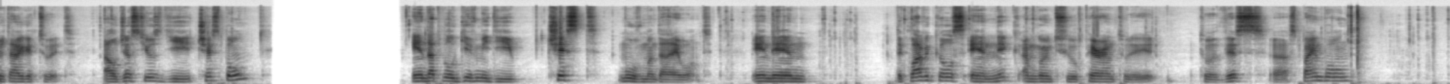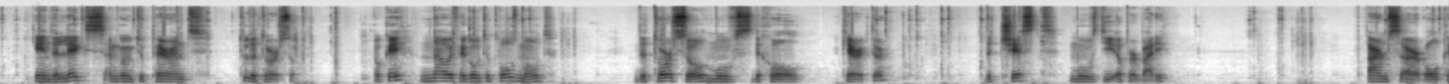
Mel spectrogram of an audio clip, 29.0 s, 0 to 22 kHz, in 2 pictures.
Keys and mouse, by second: 2.1 r, 3.6 middle click, 4.2 r, 7.3 middle click, 7.6 Tab, 8.3 middle click, 8.4 shift+middle click, 10.3 shift+click, 13.0 ctrl+p, 14.2 shift+middle click, 14.6 middle click, 15.3 shift+click, 16.4 middle click, 17.5 ctrl+p, 18.5 Tab, 19.4 shift+middle click, 19.8 click, 20.1 r, 23.6 middle click, 23.9 click, 24.3 click, 24.5 middle click, 24.8 r, 27.3 click, 27.5 r.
